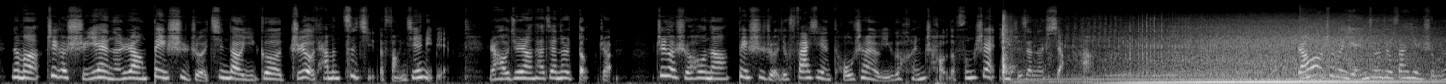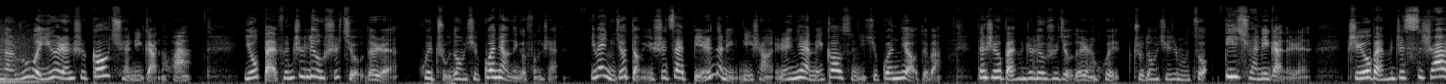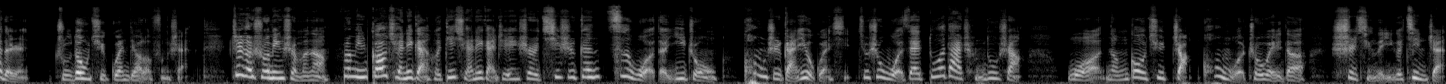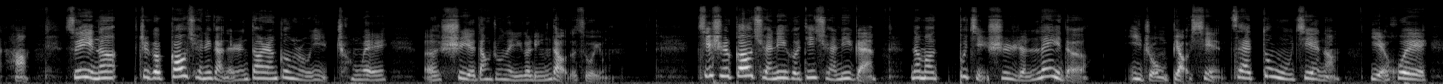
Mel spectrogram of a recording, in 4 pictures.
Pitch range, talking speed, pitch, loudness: 255-325 Hz, 310 characters per minute, 290 Hz, -21 LUFS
